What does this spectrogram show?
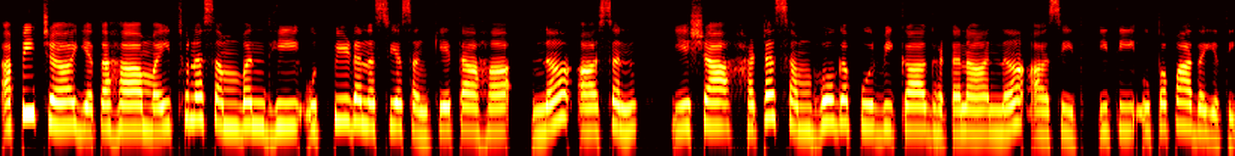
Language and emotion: Sanskrit, neutral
